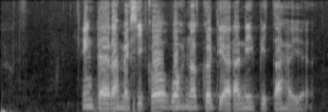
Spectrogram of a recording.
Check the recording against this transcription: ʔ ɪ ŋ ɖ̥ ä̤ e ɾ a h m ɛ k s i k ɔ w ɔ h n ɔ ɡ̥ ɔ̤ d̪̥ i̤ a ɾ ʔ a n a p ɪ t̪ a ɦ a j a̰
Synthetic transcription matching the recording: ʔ ɪ ŋ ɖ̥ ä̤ e ɾ a h m ɛ k s i k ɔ w ɔ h n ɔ ɡ̥ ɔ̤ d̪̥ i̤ a ɾ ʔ a n i p i t̪ a ɦ a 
